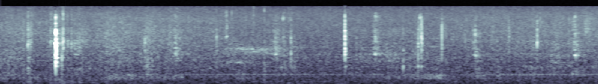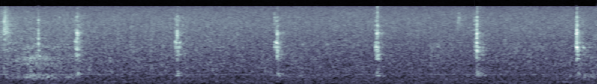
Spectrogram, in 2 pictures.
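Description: Junghans wall clock ticking quietly, one sharp tick about every second as its second hand steps, with a few extra irregular clicks in the first few seconds.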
